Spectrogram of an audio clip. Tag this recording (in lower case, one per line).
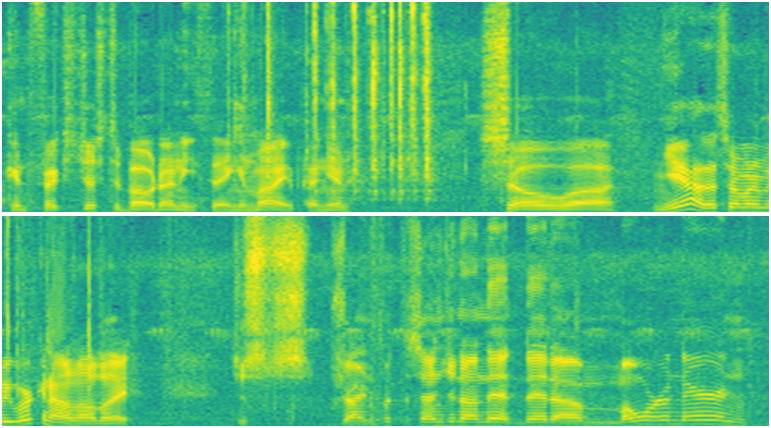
speech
